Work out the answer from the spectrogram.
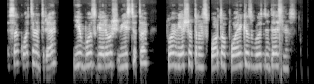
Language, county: Lithuanian, Vilnius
